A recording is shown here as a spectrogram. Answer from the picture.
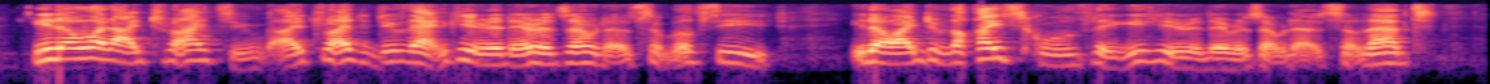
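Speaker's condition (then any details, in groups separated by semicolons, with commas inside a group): Cerebral palsy; cerebral palsy, wheelchair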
